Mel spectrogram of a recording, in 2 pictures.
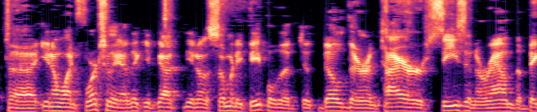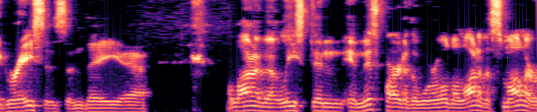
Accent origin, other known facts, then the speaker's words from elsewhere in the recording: Canada; I grew up in Canada, and I did a lot of ski racing as a kid.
